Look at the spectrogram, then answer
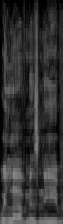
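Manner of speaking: cheerful, sunny, happy voice, slow and drawn out. Reading out a requested line, in a happy voice. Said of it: "Then in a happy voice".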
